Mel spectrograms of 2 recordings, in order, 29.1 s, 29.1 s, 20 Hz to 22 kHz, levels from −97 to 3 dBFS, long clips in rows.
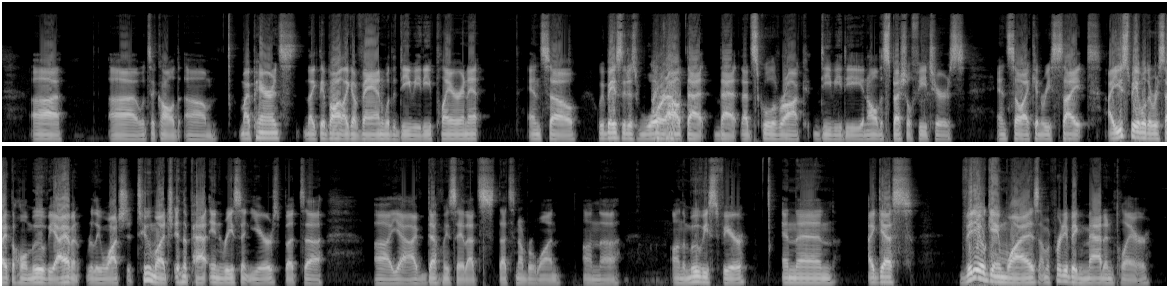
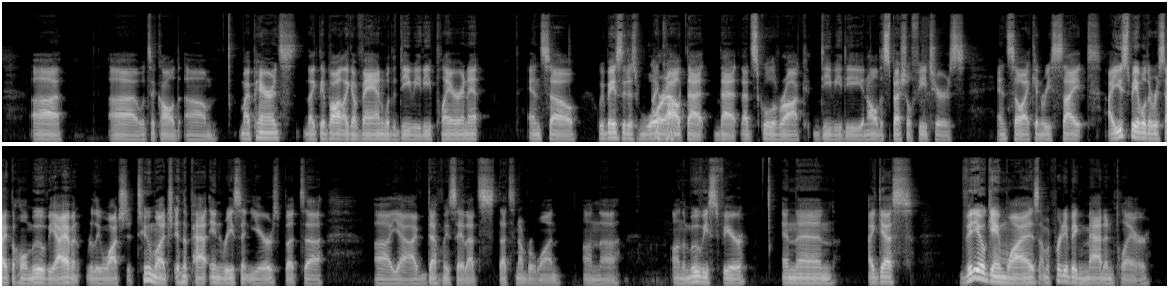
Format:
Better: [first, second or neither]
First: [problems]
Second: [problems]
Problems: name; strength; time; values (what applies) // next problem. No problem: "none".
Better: second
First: distortion; slight; 1.8% of the sound clipped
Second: none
